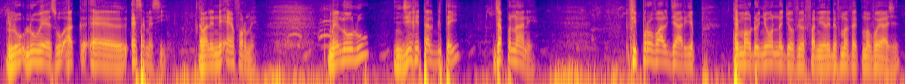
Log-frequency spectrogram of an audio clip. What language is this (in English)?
Wolof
